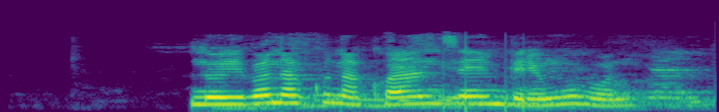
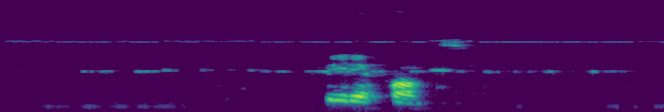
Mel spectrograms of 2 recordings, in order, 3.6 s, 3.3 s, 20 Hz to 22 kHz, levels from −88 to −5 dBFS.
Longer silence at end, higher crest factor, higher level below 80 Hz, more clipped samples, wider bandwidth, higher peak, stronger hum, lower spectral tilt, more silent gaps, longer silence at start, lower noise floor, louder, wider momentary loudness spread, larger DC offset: second, 0 s vs 1.05 s; second, 16 dB vs 24 dB; first, -54 dBFS vs under -90 dBFS; neither; first, 7.2 kHz vs 6.2 kHz; first, -2 dBFS vs -8 dBFS; neither; first, -6 dB/octave vs 0.5 dB/octave; neither; second, 0.95 s vs 1.6 s; about the same, -68 dBFS vs -67 dBFS; first, -17 LUFS vs -25 LUFS; second, 10 LU vs 21 LU; neither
